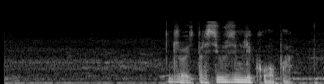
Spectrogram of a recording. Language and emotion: Russian, neutral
